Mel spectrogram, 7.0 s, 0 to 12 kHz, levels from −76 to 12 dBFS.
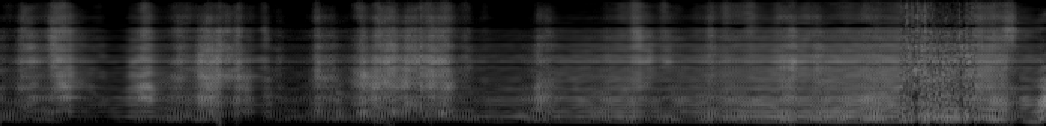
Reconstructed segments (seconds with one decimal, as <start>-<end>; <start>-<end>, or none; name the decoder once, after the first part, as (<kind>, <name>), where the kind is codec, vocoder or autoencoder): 0.0-6.0 (vocoder, Vocos); 6.5-7.0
